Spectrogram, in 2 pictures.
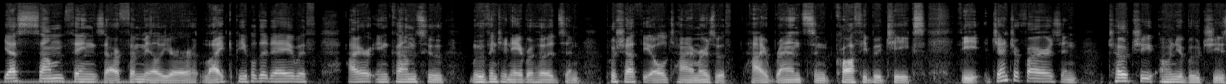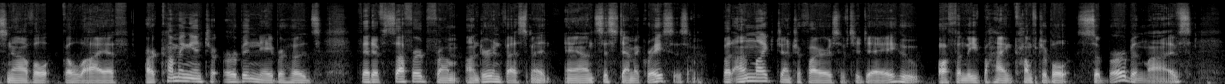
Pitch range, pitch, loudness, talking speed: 95-125 Hz, 105 Hz, -23 LUFS, 145 wpm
